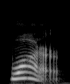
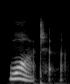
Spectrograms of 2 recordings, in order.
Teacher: A lot of people think that just having a great American accent is about pronouncing R very strongly at the end of a word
